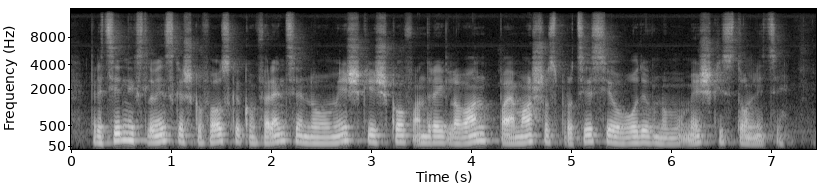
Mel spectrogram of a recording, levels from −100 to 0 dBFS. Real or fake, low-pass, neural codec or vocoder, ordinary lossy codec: real; 14.4 kHz; none; none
